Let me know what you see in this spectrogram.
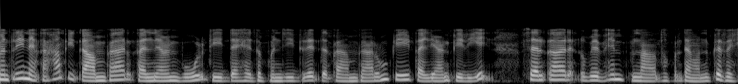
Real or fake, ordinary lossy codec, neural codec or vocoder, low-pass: fake; none; autoencoder, 44.1 kHz, a latent of 192 numbers a frame, MeloTTS; 5.4 kHz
